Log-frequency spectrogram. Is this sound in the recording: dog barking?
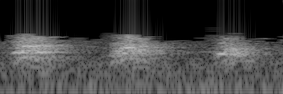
yes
